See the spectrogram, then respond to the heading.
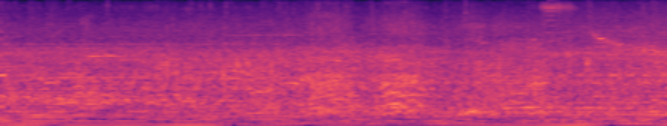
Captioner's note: engines rev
